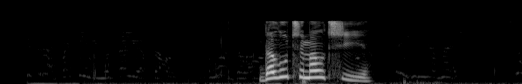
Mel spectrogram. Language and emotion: Russian, angry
